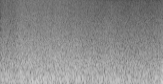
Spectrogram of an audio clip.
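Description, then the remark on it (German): Steady roar of Atlantic ocean surf with gusting wind across a microphone, a dense, continuous wash of noise filling the whole clip, with no voices, on the coast along the Slearhead Drive at the tip of the Dingle Peninsula, Ireland. “So klingt es am Ende der Welt. Oder zumindest am Ende Irlands.”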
